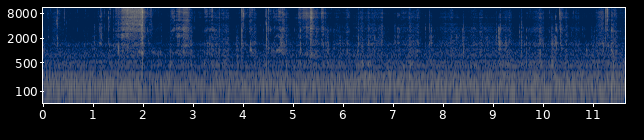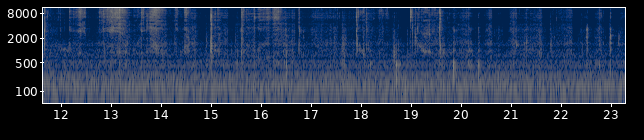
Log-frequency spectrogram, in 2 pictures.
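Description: A person biting into and chewing crisp raw apple slices, a crunchy, wet chewing in irregular bursts. The loudest crunch comes about two seconds in, and another run of loud crunching comes around twelve to fourteen seconds in.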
